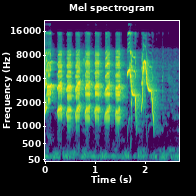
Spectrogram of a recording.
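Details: Male Nias hill myna singing: a rapid train of about eight loud, rich, ringing pulses, then two sharp swooping whistles. Faint low background hum.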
